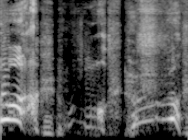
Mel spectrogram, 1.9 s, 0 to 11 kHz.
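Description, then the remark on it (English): A person imitates their own cat retching before it vomits, as heard at around 2 a.m., making a series of strained, gurgling groans that rise and fall in pitch over a couple of seconds. “There's nothing worse because we have we've got our cat, and there's nothing worse than hearing this at like 2 a.m.”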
